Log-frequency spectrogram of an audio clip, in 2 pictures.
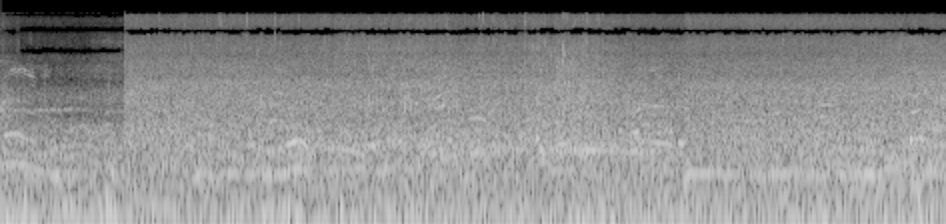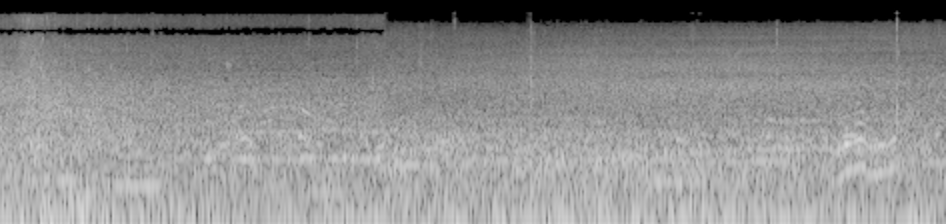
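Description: Sea waves at Digha beach wash in a steady broadband roar, with people talking faintly in the background.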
